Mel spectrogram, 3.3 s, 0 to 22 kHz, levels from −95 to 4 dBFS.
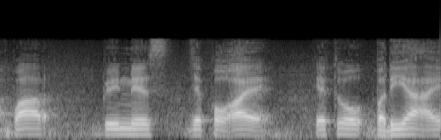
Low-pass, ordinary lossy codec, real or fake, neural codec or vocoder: none; none; fake; codec, 16 kHz, 0.5 kbps, X-Codec, HuBERT features, trained on LibriSpeech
